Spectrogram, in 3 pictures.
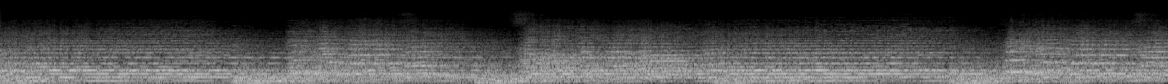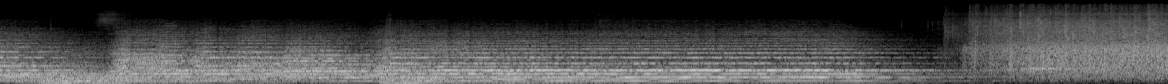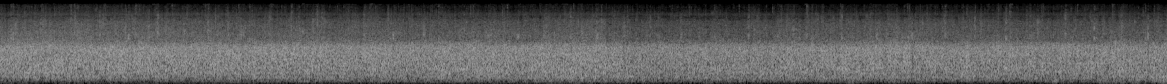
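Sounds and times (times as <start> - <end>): wind band and choir chord: 0.0 - 21.3
audience applause: 21.1 - 35.0.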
